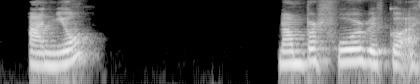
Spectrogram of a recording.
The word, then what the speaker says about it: año: So we're going to say año.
